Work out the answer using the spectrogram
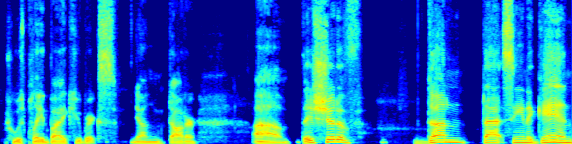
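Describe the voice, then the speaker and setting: Male podcast panelist, low voice, dry, laid-back and rambling. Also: dry recording. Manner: relaxed, rambling remarks with you know and trailing thoughts. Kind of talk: casual podcast chat.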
